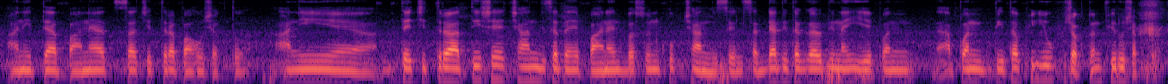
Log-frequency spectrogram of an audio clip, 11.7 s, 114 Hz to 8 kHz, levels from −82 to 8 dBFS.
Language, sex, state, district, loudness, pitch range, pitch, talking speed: Marathi, male, Maharashtra, Pune, -27 LUFS, 115-130 Hz, 120 Hz, 150 wpm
